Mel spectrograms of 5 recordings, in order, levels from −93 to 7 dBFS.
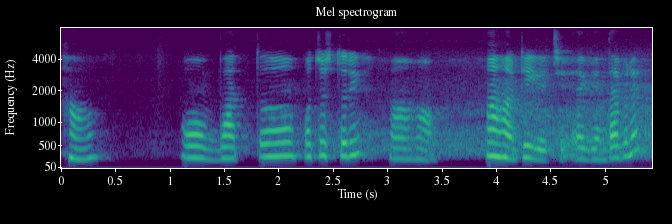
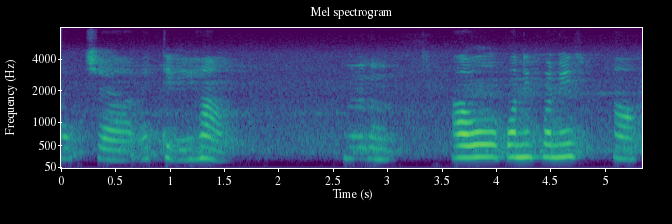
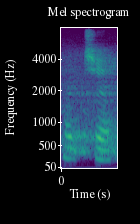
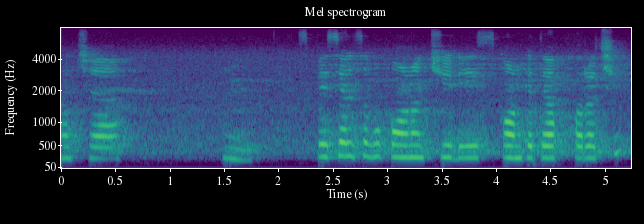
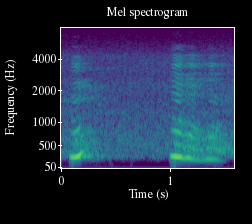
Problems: constant background noise, continuous background conversations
